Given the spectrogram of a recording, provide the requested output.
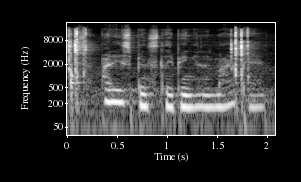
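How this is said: It is said in a quiet, gentle voice.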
